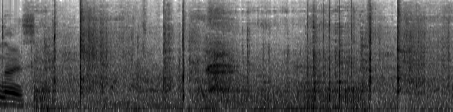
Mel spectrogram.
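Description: A metal scooter deck scrapes along a metal rail.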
